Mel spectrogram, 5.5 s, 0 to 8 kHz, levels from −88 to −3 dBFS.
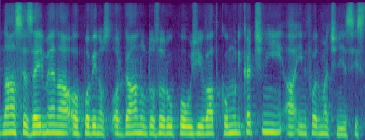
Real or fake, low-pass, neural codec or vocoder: fake; 7.2 kHz; codec, 16 kHz, about 1 kbps, DyCAST, with the encoder's durations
